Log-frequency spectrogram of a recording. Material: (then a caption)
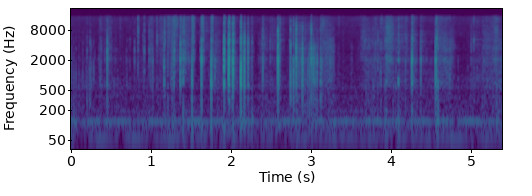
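Vinyl. A deflated vinyl beach ball, rolled into a tube on a dark table, is tapped and scratched by fingertips and medium painted nails. Quiet, crisp plastic taps and crinkly scrapes come in irregular bursts that peak near the middle, over a steady low hum.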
